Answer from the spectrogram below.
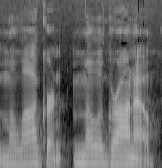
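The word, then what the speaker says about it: Melograno: It is called Milagrano. That's the proper Italian pronunciation, right? Milagrano, which I think means pomegranate, but it is owned by a couple.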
